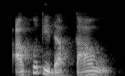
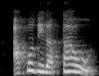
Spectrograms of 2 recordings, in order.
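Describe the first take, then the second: First: Said in the usual way. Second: High, loud defiant retort; exclamation with raised intonation. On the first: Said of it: "Saudara dikasih tanda seru di sini". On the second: Retold or imitated. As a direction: fire it back at a much higher pitch, like an exclamation mark. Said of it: "tanda seru itu kan pasti intonasinya meninggi".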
